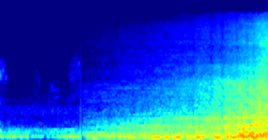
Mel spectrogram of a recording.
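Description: A whoosh sound effect that starts with a click a little over a second in and swells steadily louder and brighter over about three seconds, rising into the channel logo intro.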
